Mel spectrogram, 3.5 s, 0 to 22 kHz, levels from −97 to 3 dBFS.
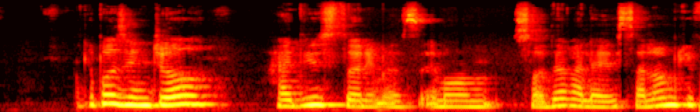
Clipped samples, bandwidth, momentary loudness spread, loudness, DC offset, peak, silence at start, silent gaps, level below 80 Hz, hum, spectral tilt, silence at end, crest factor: under 0.1%; 19 kHz; 13 LU; -21 LUFS; under 0.1%; -6 dBFS; 0.4 s; none; -74 dBFS; none; -5 dB/octave; 0 s; 14 dB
